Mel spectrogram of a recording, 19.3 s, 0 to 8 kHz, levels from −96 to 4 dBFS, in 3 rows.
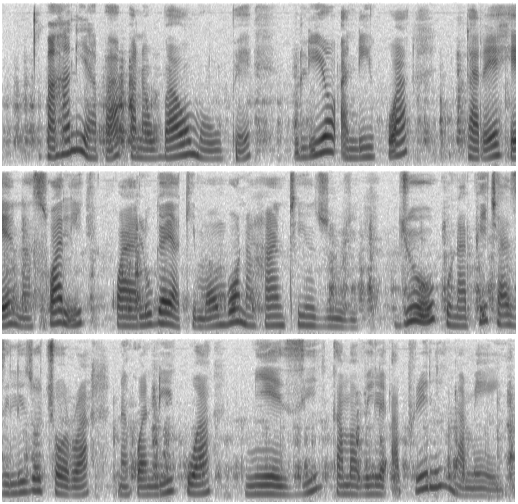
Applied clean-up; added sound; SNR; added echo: none; Writing; 12 dB; none.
